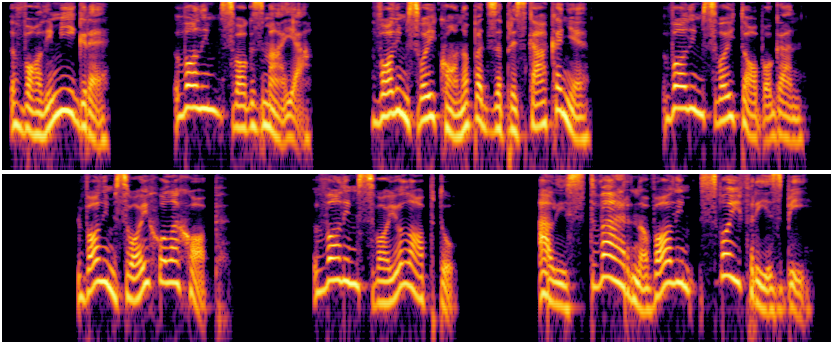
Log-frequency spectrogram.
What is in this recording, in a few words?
Serbian, F, eLearning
